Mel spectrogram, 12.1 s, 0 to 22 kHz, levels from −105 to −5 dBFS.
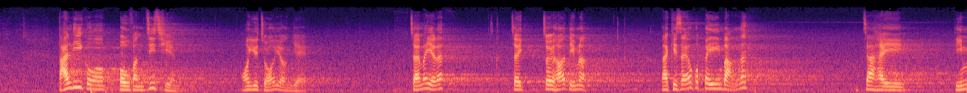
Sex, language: male, Chinese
